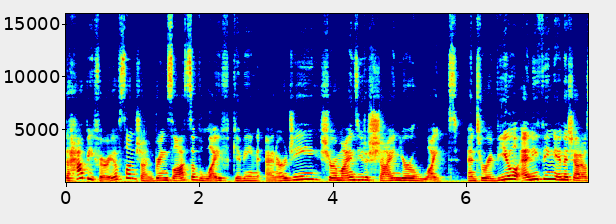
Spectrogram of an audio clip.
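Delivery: plain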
